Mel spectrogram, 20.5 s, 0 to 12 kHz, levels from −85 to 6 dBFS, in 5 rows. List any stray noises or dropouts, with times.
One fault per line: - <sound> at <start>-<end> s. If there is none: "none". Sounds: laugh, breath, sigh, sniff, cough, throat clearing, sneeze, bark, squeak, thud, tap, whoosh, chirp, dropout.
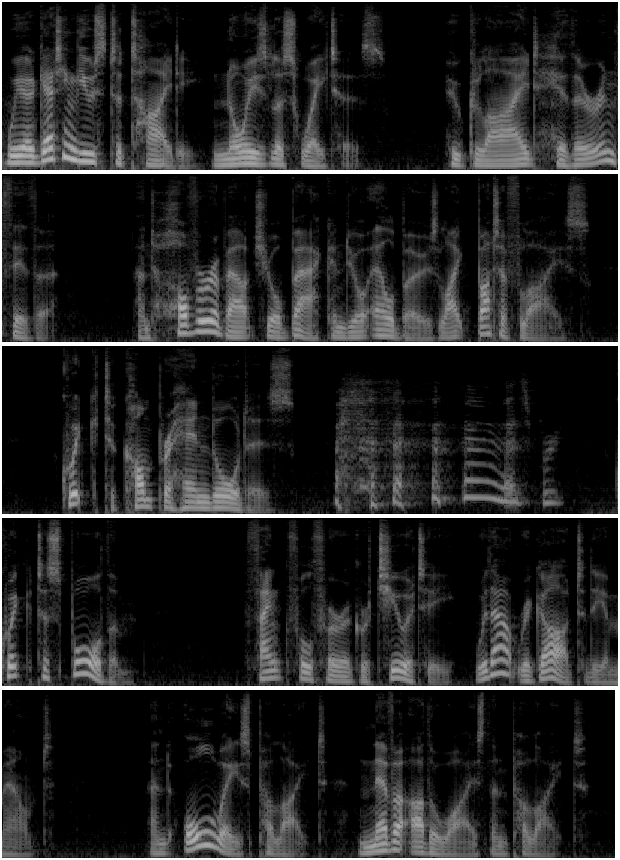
- laugh at 10.4-12.0 s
